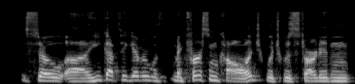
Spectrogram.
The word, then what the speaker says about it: McPherson: Now, if you really want to put a smile on your face, okay, I'm saying McPherson is the preferred pronunciation, McPherson? It is McPherson.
